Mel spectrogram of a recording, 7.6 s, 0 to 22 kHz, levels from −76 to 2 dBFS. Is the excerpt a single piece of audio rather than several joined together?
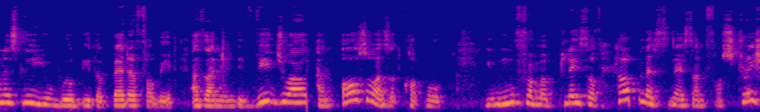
no; 3 cuts; at 1.8 s, 3.1 s, 4.7 s

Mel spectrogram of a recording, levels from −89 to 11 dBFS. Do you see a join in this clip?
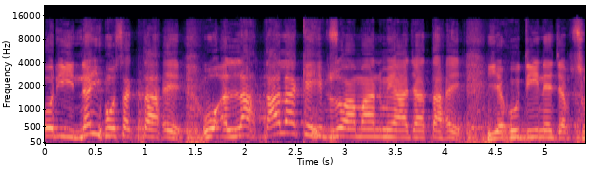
no; 0 cuts

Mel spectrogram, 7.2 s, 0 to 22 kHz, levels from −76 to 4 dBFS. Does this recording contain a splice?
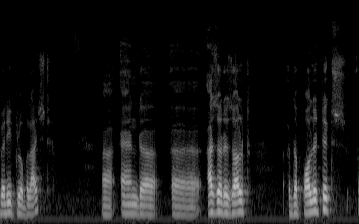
no; 0 cuts

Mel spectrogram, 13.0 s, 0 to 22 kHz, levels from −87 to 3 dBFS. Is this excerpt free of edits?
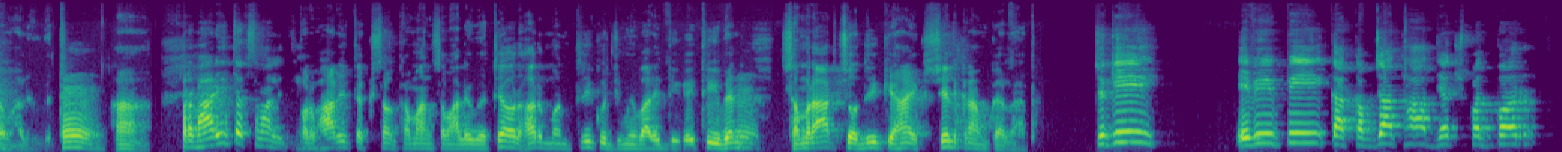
no; 1 cut; at 8.6 s

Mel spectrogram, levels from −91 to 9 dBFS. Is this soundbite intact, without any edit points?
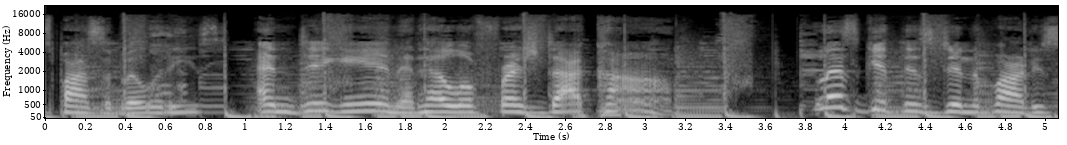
yes; 0 cuts

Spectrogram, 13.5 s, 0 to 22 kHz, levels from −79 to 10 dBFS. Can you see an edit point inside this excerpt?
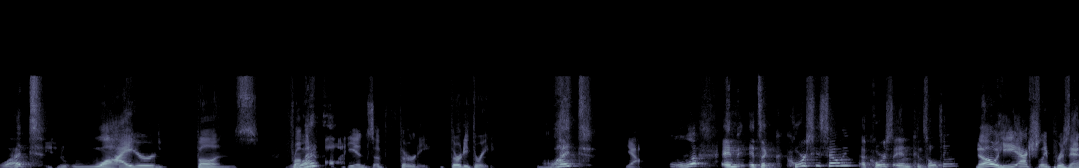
no; 0 cuts

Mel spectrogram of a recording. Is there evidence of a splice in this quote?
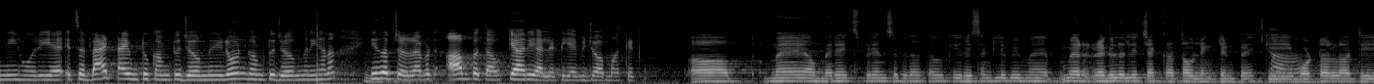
no; 0 cuts

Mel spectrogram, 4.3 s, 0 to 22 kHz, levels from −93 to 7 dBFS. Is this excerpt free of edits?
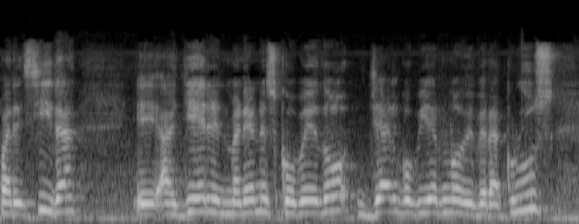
no; 1 cut; at 1.1 s

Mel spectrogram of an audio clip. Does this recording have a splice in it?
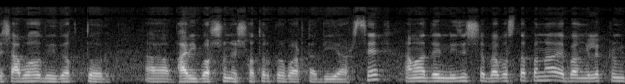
yes; 1 cut; at 3.9 s

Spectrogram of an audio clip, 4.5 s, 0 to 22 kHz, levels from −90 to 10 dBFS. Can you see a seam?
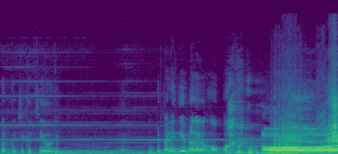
yes; 1 cut; at 1.4 s

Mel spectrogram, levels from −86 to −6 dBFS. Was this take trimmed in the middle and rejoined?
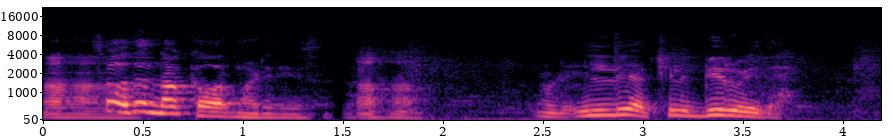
yes; 1 cut; at 1.9 s

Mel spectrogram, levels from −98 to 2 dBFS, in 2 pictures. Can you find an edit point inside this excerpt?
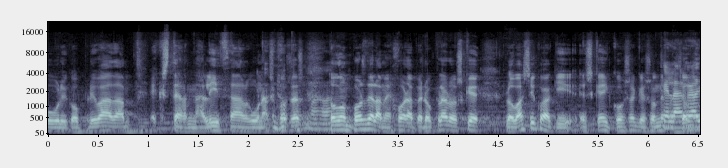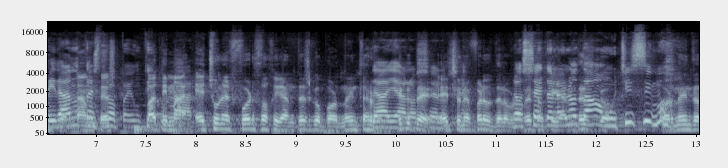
no; 0 cuts

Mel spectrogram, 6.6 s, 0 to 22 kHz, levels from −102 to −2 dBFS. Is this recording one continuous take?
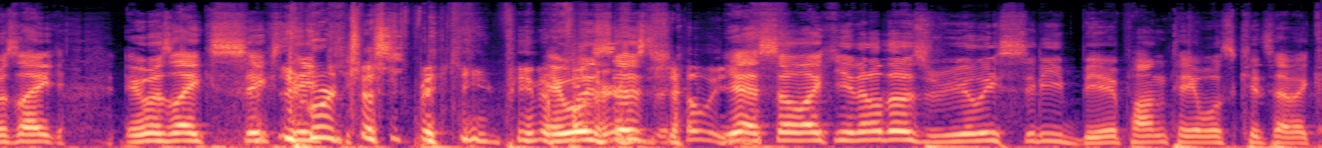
yes; 0 cuts

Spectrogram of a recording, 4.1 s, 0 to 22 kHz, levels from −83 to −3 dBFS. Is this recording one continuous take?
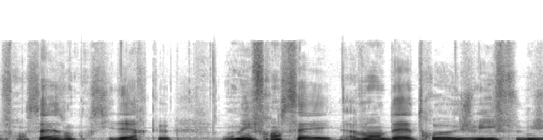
yes; 0 cuts

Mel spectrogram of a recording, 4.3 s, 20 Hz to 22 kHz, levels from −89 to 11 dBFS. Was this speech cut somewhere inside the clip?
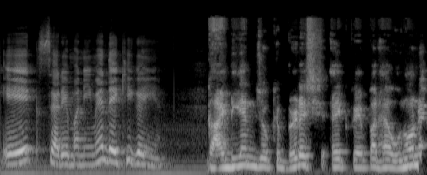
yes; 1 cut; at 2.0 s

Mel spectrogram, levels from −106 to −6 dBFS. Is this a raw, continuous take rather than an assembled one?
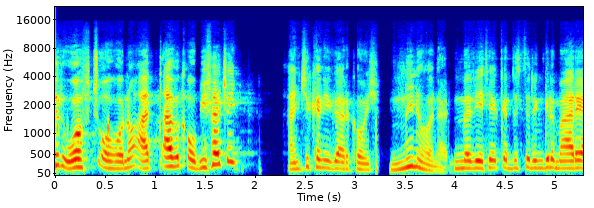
no; 1 cut; at 3.9 s

